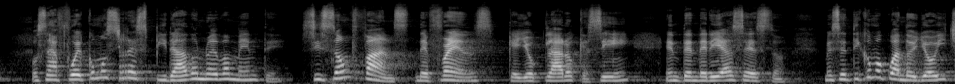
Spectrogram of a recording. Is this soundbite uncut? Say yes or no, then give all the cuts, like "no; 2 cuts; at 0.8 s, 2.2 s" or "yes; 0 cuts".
no; 2 cuts; at 1.2 s, 2.9 s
